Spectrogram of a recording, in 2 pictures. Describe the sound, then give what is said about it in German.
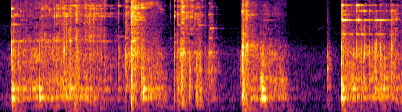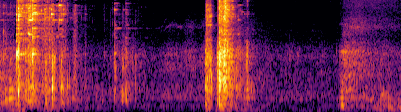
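Glass smashes into shards in a series of loud, crashing bursts, each followed by bright tinkling and scattering pieces, with short quiet gaps between the breaks and no voices. “Ich weiss, es gibt eine Sauerei, aber das ist so mit Scherben, verstehst du?”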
